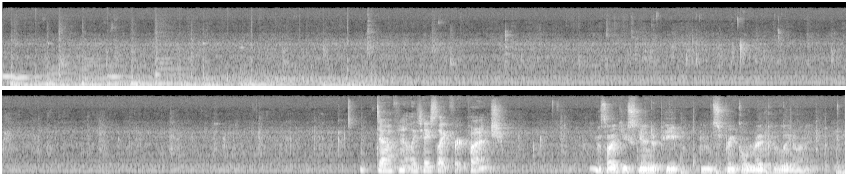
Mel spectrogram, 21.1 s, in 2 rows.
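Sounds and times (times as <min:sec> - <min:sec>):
music track: 0:00.0 - 0:06.9
steady low hum: 0:00.0 - 0:10.6, 0:16.9 - 0:21.0
quiet chewing: 0:02.3 - 0:15.1, 0:16.9 - 0:21.0.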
